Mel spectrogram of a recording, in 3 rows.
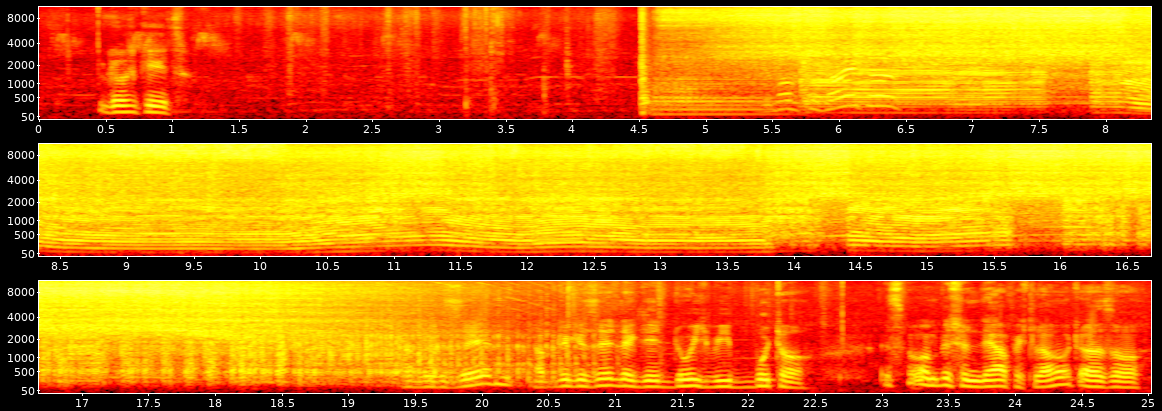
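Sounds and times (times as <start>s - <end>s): shredder motor whine: 4.5s - 20.8s
wood cracking: 4.5s - 21.3s.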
